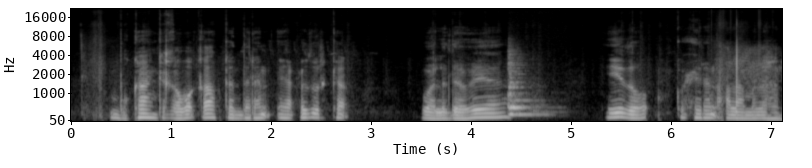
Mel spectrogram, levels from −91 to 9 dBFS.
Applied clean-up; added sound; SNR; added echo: none; Bowed string instrument; 2 dB; none.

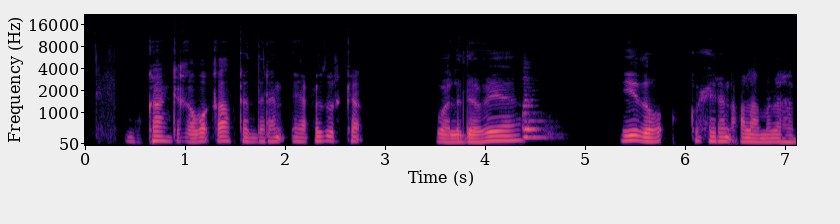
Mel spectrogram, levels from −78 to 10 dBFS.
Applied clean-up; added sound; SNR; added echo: neural mask model DeepFilterNet 3.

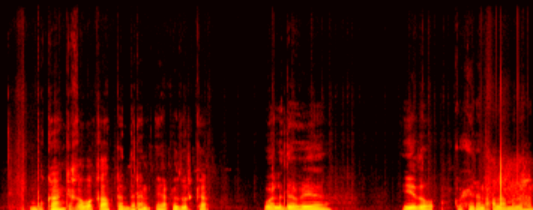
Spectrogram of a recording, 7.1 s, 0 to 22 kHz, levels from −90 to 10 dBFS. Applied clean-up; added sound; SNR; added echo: none; none; none; none.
